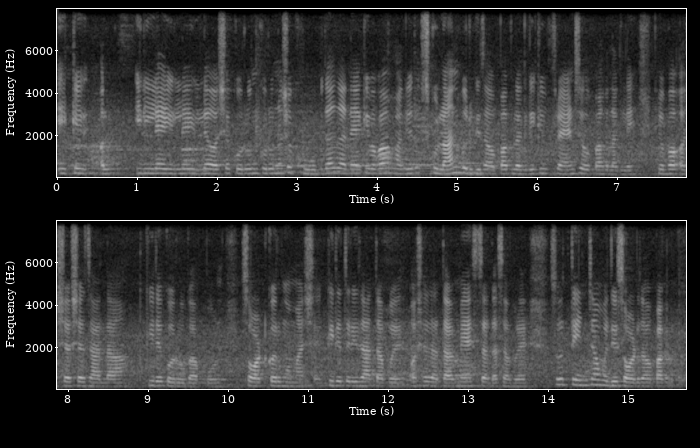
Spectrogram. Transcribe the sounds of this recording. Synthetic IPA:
ekeə | ilːailːailːaəɕẽkəɾuːnkəɾuːnəɕẽkʰuːpd̪ad͡zalãkibabamaɡiːɾskulãnbʱuɾɡid͡zawpaklaɡliːkifɾẽɳɖs̬ewpaklaɡlẽ | kibabaʔəɕaəɕad͡zala | kit̪ɛ̃kəɾuːɡapuːn | sɔʈkəɾumomaɕekit̪ɛ̃t̪əɾid͡zat̪apəjəɕad͡zat̪amɛsd͡zat̪asabɭã | səɾt̪ɛ̃ɲt͡ɕjaməd̪ʱːjesɔʈd͡zawpaklaɡ

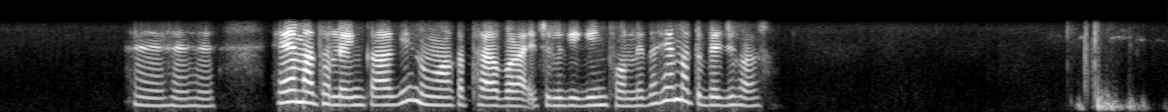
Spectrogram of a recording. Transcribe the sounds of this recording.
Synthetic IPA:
hɛ̃ɦɛ̃ɦɛ̃ | hɛ̃mat̪ʰɔlɛiŋkaɡɛnɔ̃wakat̪ʰabaɽaʔ̚t͡ʃulɡiɡiɲpʰɔnlɛd̪ɔɦɛmat̪ɔbɛd͡ʒɔɦaɾ

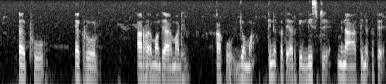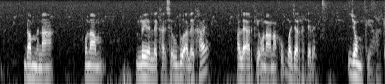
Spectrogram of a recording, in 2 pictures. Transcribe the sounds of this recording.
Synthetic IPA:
ʈajpʰu | ɛkɾɔl | aɾɦɔmant̪ɛajmaɖʱi | kakṵʔd͡ʒɔma̰ʔ | t̪inəʔ̚kat̪ɛʔaɾkilisʈɛ̰mɛnaʔat̪inəʔkat̪ɛ̰ʔ | d̪amːɛnaʔa | ɔnam | ləjalɛkʰa̰ʔsɛud̪uʔa̰lɛkʰaj | alɛ̰ʔaɾkḭʔɔ̰naɔnakɔbad͡ʒaɾkat͡ʃɛɾɛ | d͡ʒɔmkɛ̰ja̰aɾki

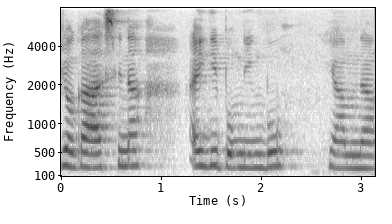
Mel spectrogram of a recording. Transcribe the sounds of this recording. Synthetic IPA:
d͡ʒɔɡaɐsinɐ | ɐjɡibuk̚niŋbu | jamnɐ

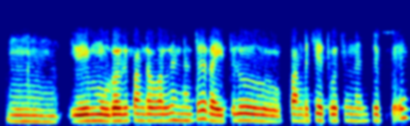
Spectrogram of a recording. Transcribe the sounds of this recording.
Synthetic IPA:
iimuːɽɾo̞ːd͡ʒɐpɐɳɖɐʋɐlːɐeːɳʈɐɳʈe̞ːɾɐjt̪ulupɐɳɖɐt͡ʃe̞ːt̪ukot̪ːund̪ɐnit͡ʃepːi

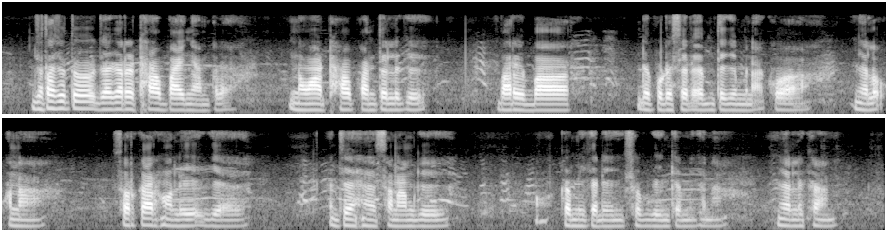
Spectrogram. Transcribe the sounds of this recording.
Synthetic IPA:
d͡ʒɔt̪ʰad͡ʒɛt̪ɔd͡ʒaɡaɾɛʈʰawbajɲamkad̪a | nɔwaʈʰawpant̪ɛləɡit̪ | baɾɛbaɾ | ɖɛpuʈɛsɛɾɛ̰mt̪ɛɡɛmɛna̰ʔkʰɔwa̰ | ɲalɔ̰ʔkana | sɔɾkaɾɦɔ̃ləɡɛʔɡɛja | d͡ʒɛɦɛ̃sanamɡɛ | kəmikanisɔp̚ɡiɲkəmikana | iɲalɛkʰan

